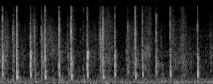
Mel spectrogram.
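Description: A small group of people clapping their hands: quick, uneven claps that thin out near the end.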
